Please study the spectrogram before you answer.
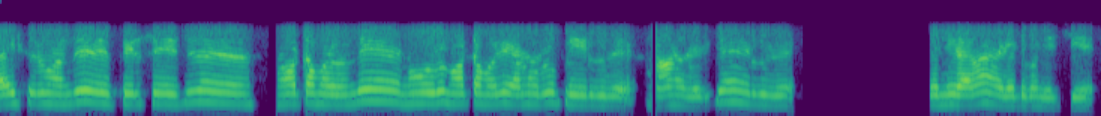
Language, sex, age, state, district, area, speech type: Tamil, female, 60+, Tamil Nadu, Namakkal, rural, conversation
